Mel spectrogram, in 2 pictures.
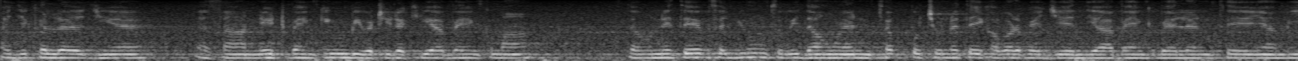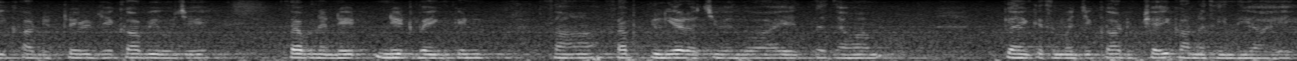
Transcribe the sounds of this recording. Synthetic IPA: ɐʄɪkəld͡ʑiːə̃ | ɐsãneːʈbɛ̃ːŋkɪ̃ŋɡbɪʋɐʈʰiɾɐkʰiaːɦebɛ̃ːŋkmã | t̪ɐʊnət̪ebɪsɐʄũsʊʋid̪ʱaːũaɦɪnɪ̆sɐbʱkʊd͡ʑʰʊnət̪exɐbəɾpɐɦɪd͡ʑiʋẽːnd̪iaːɦebɛ̃ːŋkbɐɦɪlənɪ̆t̪ʰejãbikʰaɖɪʈɾeːld͡ʑeːkabɪɦʊd͡ʑe | sɐbʱɪnəeneːʈbɛ̃ːŋkɪ̃ŋɡ | sãsɐbʱklijəɾɐt͡ɕiʋẽːn̆d̪oaːɦet̪ɐt̪ɐʋ̤ã | kɐ̃ɦɪ̃kɪsmd͡ʑɪkaɗʊʃaːikʰaːnɐt̪ʰĩːn̆d̪iaːɦeː

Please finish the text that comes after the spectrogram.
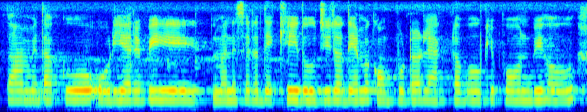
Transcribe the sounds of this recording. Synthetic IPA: t̪ɔamẽt̪akuoɽijaɾebʱimɛneseɾad̪ekʰeɦid̪out͡ʃʰid͡ʒɔd̪iamẽkɔmpjuʈəɾɛk̚ʈɔpɦowkipʰoːnbʱiɦow

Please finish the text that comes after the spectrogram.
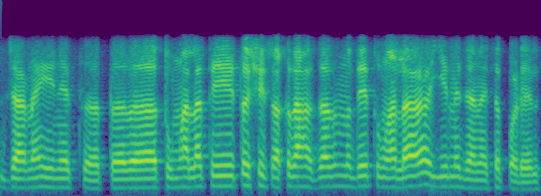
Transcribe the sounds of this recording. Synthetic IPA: d͡zaɽ̃ajenat͡sət̪əɾt̪um̤ɦalat̪iːt̪əɕiːt͡səkɾaɦəd͡zaɾməd̪ʱːjet̪um̤alajened͡zaɳjat͡səpəɽ̤el

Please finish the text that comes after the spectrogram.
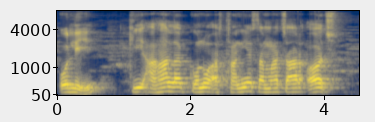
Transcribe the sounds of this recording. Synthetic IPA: oli | kiə̰ɦãləɡ̚konoə̰st̪ʰanijəsəmat͡ʃaɾət͡ʃʰ

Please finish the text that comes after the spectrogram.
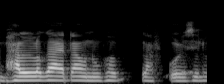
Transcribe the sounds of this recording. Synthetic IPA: bʱalːɔɡaɛtaonubʱɔb̚lab̥ʱkoɹisilʊ̃

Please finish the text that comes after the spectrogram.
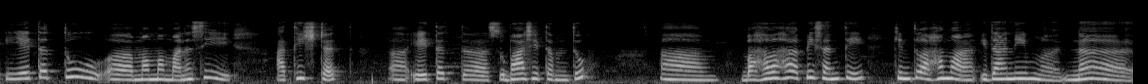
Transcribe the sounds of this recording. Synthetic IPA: eːt̪ɐt̪ːumɐmɐmɐnɐsi | ɐt̪ʰiʂʈʰɐt̪ | eːt̪ɐt̪subʱaːʂit̪ɐmt̪u | bɐɦɐʋɐɦɐ̆ːpisɐnt̪i | kint̪uɐɦɐmid̪aːniːmnɐ

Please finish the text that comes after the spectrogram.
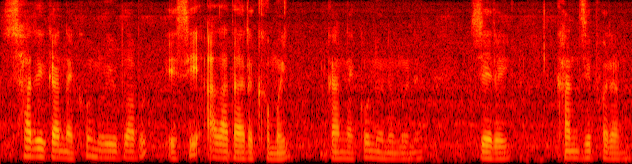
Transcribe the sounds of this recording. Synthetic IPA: saɾiɡanːajkʰɯnujublabɯ | eseʔa̰ladaɾɯkʰɯmɯj | ɡanːajkʰownunɯmɯnɯ | zeɾɯj | kʰanzepʰɐɾɐm

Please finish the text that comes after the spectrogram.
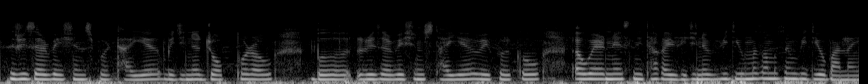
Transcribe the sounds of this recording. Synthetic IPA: ɾizɐɾbesɐnspʰɯɾtʰajɯbidinɐd͡ʒɔpʰːɯɾawbɯɾizeɾbesɐnstʰajɯbipʰɯɾkʰɯweweɾnesnitʰakajuɡidinɐbʱidijomɐzamɐzɯŋbʱidijobanaj

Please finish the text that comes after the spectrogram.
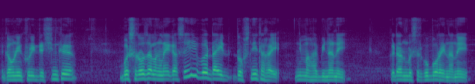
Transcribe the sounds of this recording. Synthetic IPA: ɡawnikʰuɾideɾsinkʰɯ | bɯsɾɔzalaŋnajɡasɯbɯdajdɔsnitʰakʰaj | nimaɦabinanɯj | ɡ̥ɯdanbɯsɯɾkʰɯbɔɾajnanɯj

